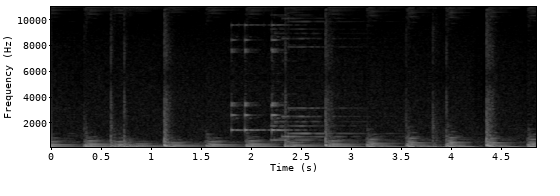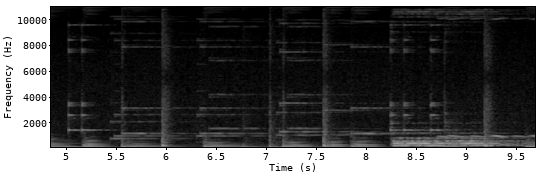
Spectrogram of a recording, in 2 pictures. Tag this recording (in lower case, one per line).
music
